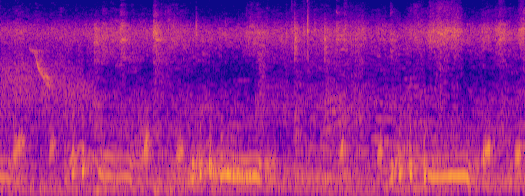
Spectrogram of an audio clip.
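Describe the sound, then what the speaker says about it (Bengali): A pair of silver Gorra pigeons at a pigeon market coo softly and repeatedly at close range, with low warbling calls over faint background murmur. "এটা হচ্ছে এক জোড়া সিলভার কালারের গড়রা কবুতর, পুতুল গড়রা কবুতর"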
